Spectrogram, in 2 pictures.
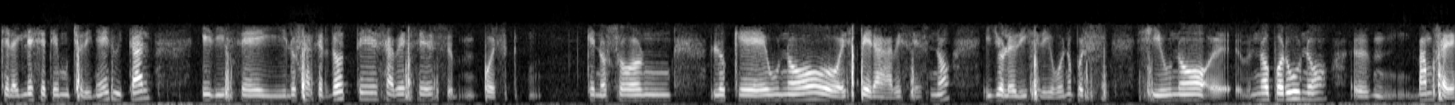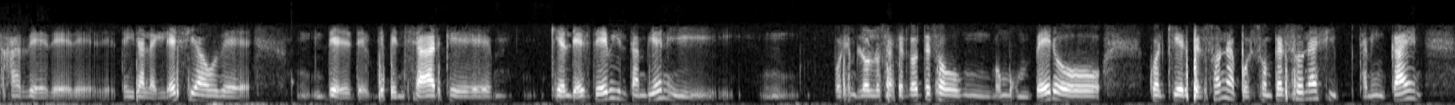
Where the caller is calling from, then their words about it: Balearic Islands, Spain; de Mallorca.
